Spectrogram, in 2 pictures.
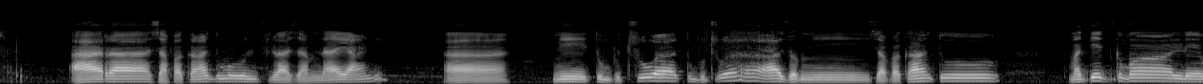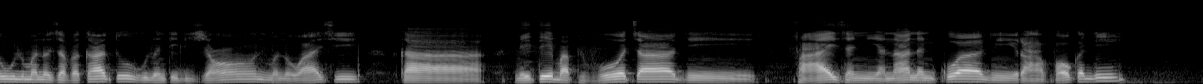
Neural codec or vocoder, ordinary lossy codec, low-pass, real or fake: none; none; none; real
